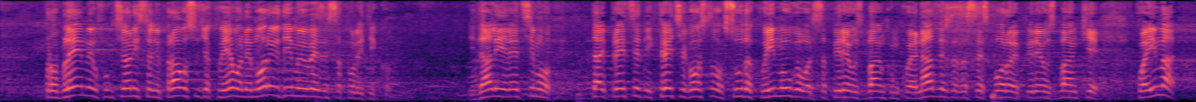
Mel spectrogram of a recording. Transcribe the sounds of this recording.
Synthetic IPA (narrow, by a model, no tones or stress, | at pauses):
pɾo̞ble̞ːme̞ufuŋkt̪sio̞nisaɲupɾaʋo̞suːd͡ʑako̞jeeʋo̞ne̞mo̞ːɾajud̪aimajuʋe̞zesapo̞lit̪iko̞m | id̪alije̞ɾe̞t̪simo̞t̪aːjpɾe̞ːt̪sje̞d̪nik̚t̪ɾe̞t͡ɕe̞ɡo̞st̪olo̞ɡsuːd̪ako̞jiimauɡo̞ʋo̞ɾsapiɾeuzbaŋko̞mko̞jajenaːd̪le̞ʒnazasʋe̞spo̞ɾoʋe̞piɾeusbaŋke̞ | ko̞jaima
